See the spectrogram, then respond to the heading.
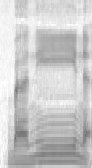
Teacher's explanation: نی یا مدہ ہے، ایک الف کی مقدار کے برابر کھینچ کر پڑھیں گے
